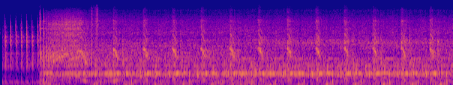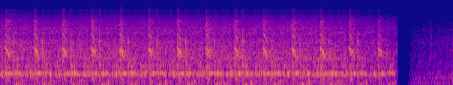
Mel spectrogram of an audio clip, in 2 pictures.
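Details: Japanese IHI mini diesel excavator that sat for a while, on a jumper pack, after injection pump work: starter churns at two to three beats per second for ten seconds without catching; pump quill installed wrong way, so no fuel delivery.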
